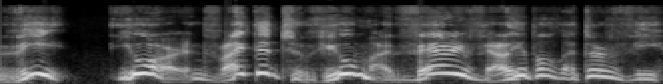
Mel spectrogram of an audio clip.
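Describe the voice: The speaker puts on a character voice with very wide pitch swings and a husky, rough edge over a slightly mellow tone. The pace is fairly slow, and the sound is dry and close with no echo. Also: man, high pitch for a man.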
